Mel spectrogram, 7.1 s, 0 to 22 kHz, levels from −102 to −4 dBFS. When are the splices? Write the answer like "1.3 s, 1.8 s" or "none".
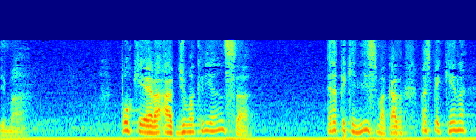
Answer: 2.6 s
